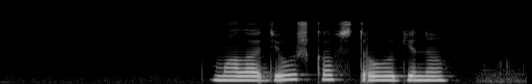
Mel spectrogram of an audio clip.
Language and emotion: Russian, neutral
